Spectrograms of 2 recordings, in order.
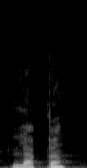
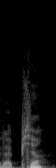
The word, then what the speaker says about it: lapin: Lapin. Non, lapin est un piège, on ne dit pas lapien.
